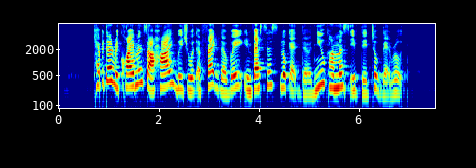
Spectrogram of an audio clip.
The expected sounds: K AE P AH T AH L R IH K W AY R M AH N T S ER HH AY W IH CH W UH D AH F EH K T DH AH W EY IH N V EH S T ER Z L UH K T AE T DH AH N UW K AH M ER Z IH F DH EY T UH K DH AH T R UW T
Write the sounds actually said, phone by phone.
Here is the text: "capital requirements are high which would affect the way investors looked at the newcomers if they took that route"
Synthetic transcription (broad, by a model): K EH P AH T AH L R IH K W AY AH M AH N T S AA HH AY W IH CH W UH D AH F EH K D AH W EY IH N V EH S T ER S L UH K EH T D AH N UW K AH M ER S IH F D EY T UH K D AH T R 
